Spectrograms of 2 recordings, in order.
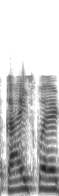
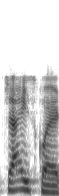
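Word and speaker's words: chi-square: test now coming to the kai Square test people used to pronounce this chai square test also this kind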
